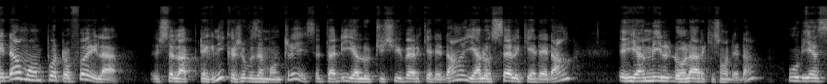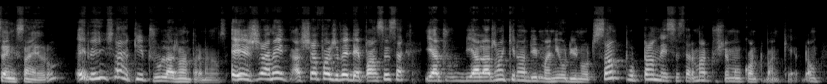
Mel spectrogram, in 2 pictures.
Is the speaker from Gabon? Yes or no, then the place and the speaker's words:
yes; Gabon; Ça existe même chez nous au Gabon.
